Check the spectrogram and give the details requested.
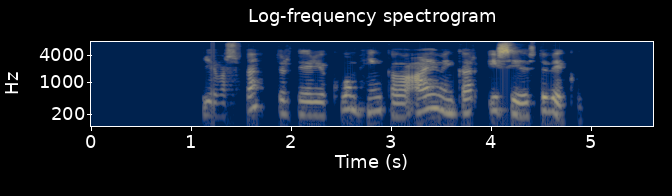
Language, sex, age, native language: Icelandic, female, 40-49, Icelandic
